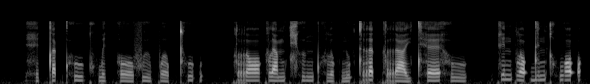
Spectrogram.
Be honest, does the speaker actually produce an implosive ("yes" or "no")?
no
